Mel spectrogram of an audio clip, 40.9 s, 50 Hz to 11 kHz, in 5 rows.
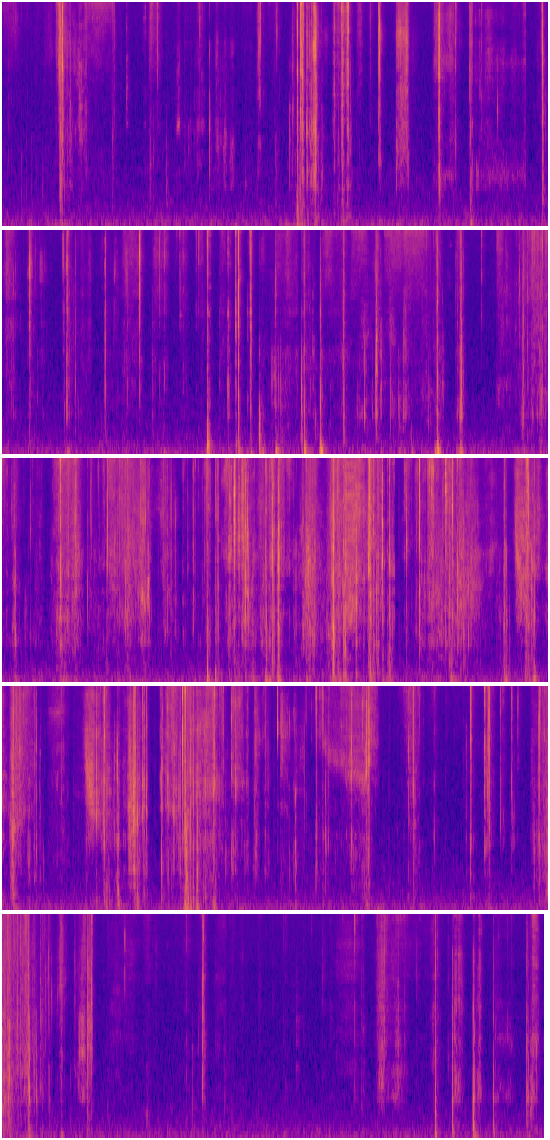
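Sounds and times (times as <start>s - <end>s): paper rustling and crinkling: 11.4s - 30.9s, 31.6s - 34.2s.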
